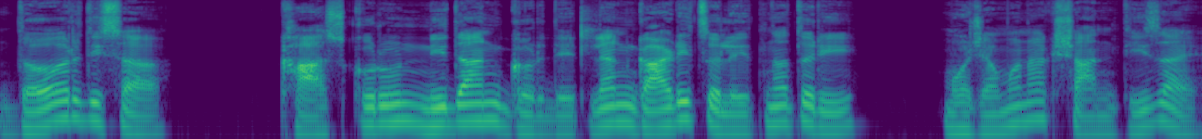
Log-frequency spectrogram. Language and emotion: Goan Konkani, sad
